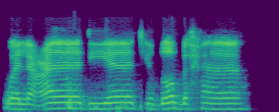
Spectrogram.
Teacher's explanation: Pronounce the ain from the middle of your throat, a bit sharper than you did. والعاد, the makhraj of the ain is the middle of the throat and it has to have a sharp sound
